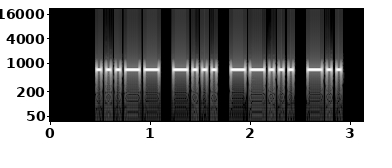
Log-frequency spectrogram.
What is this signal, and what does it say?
Morse code, heard as a keyed tone, about 25 wpm, 700 Hz. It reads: 3B7D
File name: practice / 25wpm / Four Letter-Number Combinations - 25wpm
